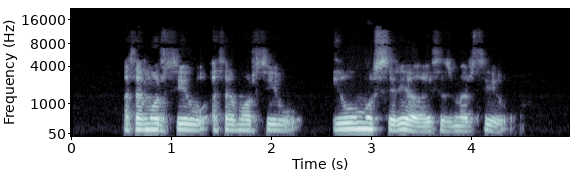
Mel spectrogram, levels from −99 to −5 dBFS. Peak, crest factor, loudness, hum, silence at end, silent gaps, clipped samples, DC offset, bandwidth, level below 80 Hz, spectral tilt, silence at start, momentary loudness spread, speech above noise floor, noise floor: -8 dBFS; 16 dB; -24 LUFS; none; 0.6 s; none; under 0.1%; under 0.1%; 12 kHz; -52 dBFS; -7.5 dB/octave; 0.55 s; 12 LU; 56 dB; -80 dBFS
